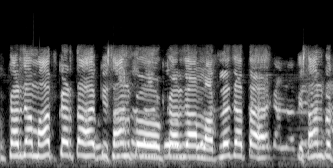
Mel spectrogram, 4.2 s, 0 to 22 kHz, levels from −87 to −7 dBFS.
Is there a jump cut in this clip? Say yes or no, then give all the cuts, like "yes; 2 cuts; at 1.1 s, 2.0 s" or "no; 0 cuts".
no; 0 cuts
